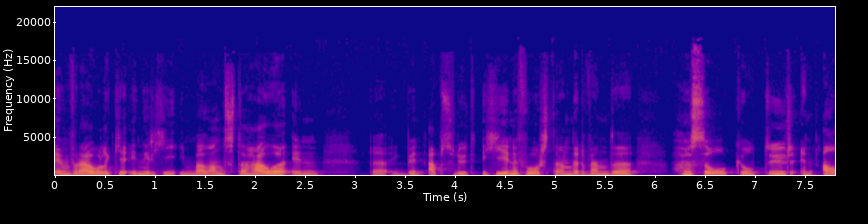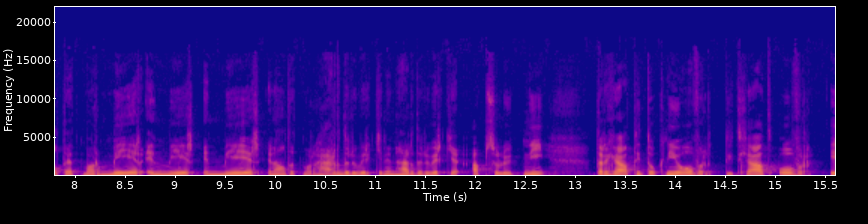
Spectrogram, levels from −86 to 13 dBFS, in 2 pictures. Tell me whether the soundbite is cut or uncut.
uncut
